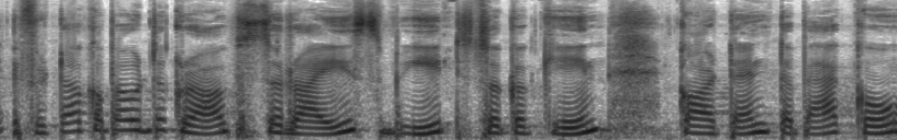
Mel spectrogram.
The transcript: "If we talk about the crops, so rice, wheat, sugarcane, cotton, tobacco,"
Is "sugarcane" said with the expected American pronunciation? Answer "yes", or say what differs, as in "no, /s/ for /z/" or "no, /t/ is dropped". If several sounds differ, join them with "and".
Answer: no, /s/ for /ʃ/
